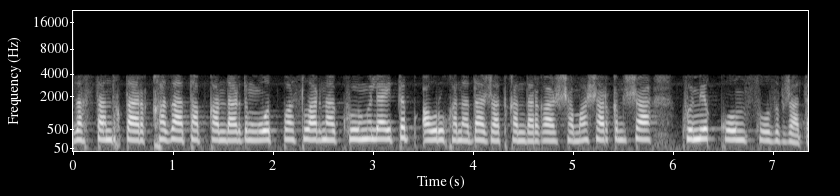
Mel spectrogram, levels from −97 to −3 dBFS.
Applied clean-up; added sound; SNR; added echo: none; none; none; none.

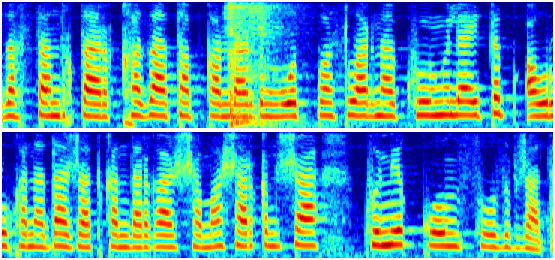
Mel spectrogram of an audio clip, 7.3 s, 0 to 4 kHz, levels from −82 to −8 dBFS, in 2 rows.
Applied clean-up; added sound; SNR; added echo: none; Explosion; 14 dB; none.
